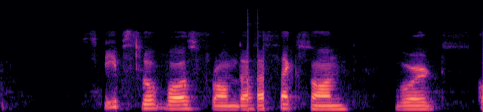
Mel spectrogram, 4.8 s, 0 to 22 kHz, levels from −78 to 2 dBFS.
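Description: At 2.83 to 2.93 s, just after "slope was from the", there's a lost packet rebuilt from error correction. Low-bitrate backup copies fill the gap, so the sound turns briefly rough and noisy.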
